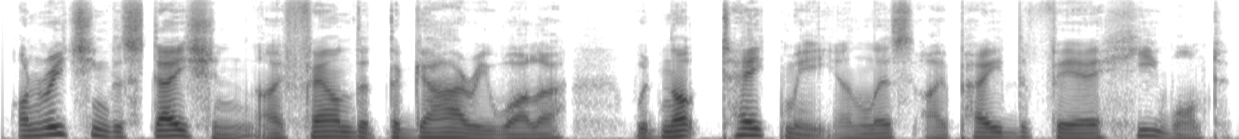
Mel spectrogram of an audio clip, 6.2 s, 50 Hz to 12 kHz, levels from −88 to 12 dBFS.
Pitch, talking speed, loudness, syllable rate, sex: 110 Hz, 205 wpm, -21 LUFS, 4.8 syllables/s, male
